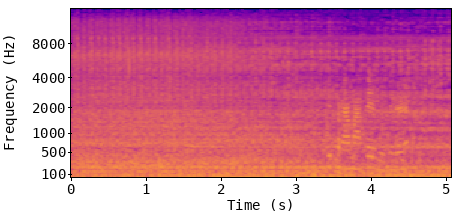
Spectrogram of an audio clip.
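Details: Old Mitsubishi Colt petrol engine with points ignition, sputtering and down on power: uneven, lumpy idle with a loping exhaust beat; one cylinder isn't firing, dead plug lead on cylinder four.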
